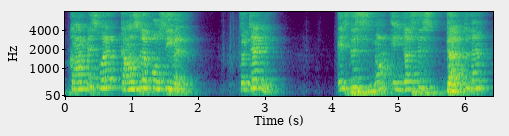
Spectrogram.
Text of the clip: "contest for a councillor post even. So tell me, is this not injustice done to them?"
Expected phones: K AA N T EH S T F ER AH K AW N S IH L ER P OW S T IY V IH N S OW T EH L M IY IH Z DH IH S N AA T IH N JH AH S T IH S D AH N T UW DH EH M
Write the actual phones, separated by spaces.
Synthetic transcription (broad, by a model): K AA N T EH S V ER AH K AW N S L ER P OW S IY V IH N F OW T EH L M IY IH Z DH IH S N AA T IH N JH AH S T IH S D AH N T UW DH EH M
